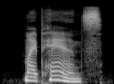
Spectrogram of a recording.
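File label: "my pants", English, female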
